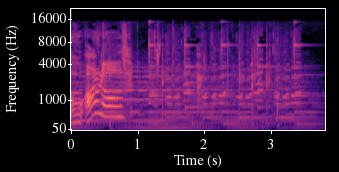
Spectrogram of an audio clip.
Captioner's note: whispering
